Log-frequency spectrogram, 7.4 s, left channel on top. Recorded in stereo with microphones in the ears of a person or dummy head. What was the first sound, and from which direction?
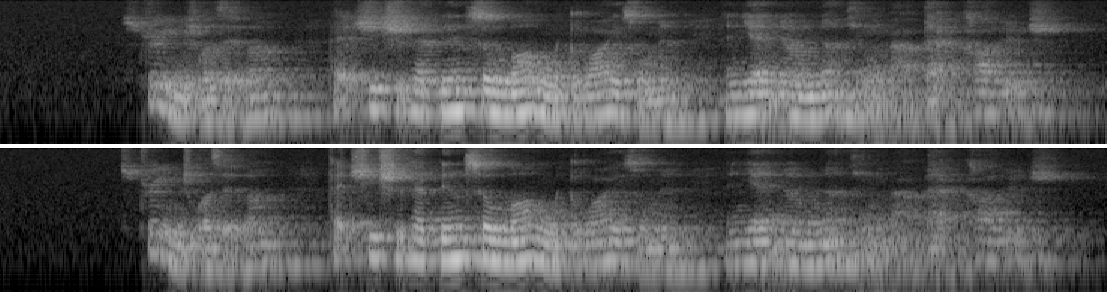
A woman speaking, 85° right.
